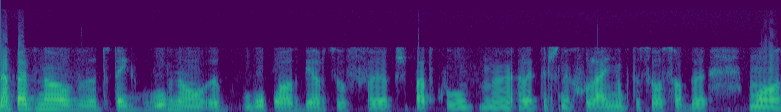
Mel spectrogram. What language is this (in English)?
Polish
